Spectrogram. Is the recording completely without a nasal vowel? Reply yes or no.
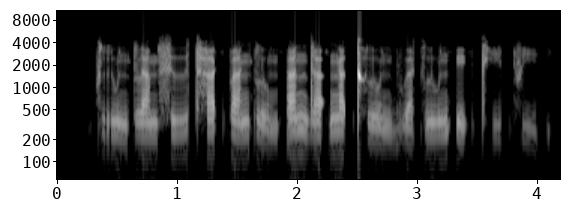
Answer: yes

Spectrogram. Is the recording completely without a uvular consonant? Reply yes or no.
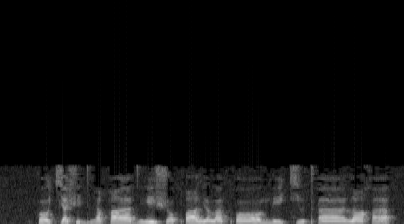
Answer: no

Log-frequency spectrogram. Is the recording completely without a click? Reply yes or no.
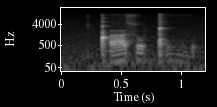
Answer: no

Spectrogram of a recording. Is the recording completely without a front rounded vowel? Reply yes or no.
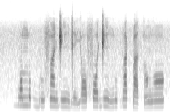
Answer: yes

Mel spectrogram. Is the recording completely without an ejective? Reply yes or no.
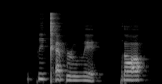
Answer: no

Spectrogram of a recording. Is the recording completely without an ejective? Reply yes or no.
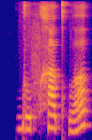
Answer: yes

